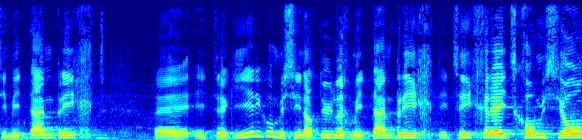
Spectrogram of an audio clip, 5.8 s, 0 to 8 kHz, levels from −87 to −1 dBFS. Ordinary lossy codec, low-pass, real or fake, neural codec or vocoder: none; none; real; none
